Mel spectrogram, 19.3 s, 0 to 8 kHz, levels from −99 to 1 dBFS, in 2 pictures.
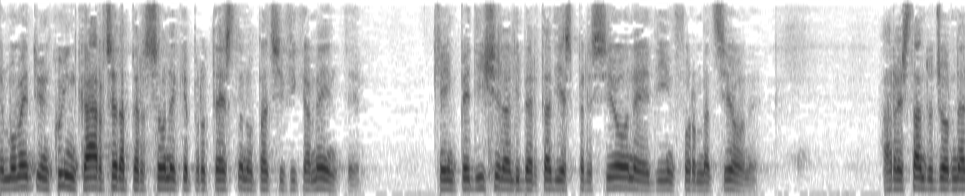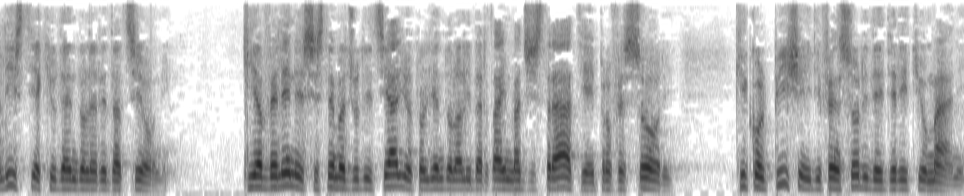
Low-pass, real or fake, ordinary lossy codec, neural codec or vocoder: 7.2 kHz; real; none; none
